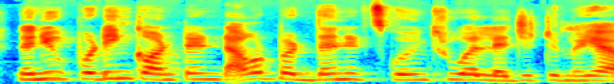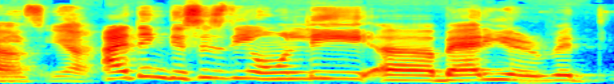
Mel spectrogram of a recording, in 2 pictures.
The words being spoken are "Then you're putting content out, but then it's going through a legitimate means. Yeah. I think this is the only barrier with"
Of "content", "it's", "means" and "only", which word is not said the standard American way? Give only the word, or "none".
means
